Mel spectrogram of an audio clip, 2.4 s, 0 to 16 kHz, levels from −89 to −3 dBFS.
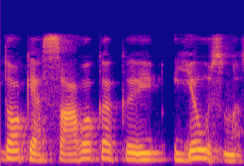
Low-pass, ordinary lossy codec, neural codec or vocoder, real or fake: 7.2 kHz; AAC, 64 kbps; codec, 16 kHz, 4 kbps, FunCodec, trained on LibriTTS, 50 frames a second; fake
